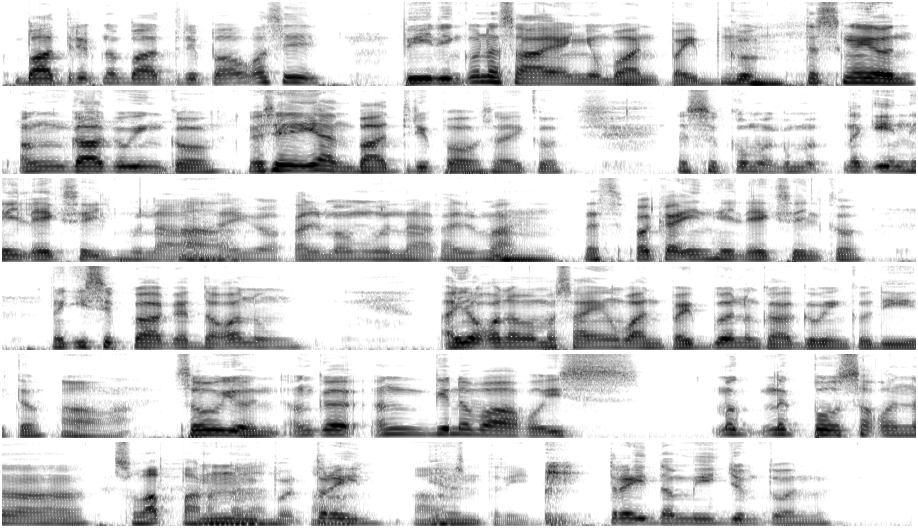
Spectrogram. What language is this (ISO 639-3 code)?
fil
